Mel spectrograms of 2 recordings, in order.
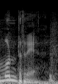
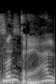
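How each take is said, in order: First: No t sound comes before the r. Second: A clear t sound comes before the r. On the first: The speaker calls it wrong. "no Monreal. ... Dejar de decirlo mal" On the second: The speaker calls it right. "Y es Montreal"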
